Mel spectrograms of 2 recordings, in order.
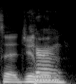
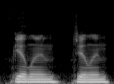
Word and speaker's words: Gillan: I don't know how you pronounce her name. It's Gillan. – Gillan.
